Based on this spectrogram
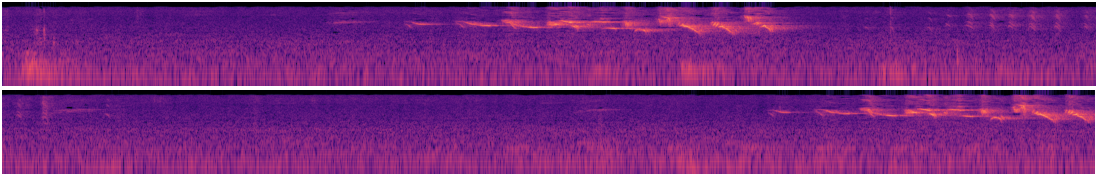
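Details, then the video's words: In São Paulo state, Brazil, a double-collared seedeater sings on a summer afternoon; quick, high, tumbling chirped phrases of about two seconds, separated by a long quiet gap before the next phrase, with faint background noise. "Passarinho Coleiro (coleirinho cantando) / Double-collared Seedeater singing"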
